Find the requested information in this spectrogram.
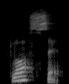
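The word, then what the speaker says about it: glasset: and saying the glass you would say gloss it and as you'll see the T is silent at the end of that word but something else to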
